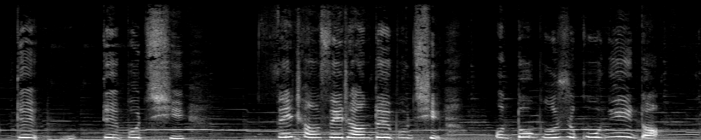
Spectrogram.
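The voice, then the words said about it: Very small, quiet voice. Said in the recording (Chinese): “用很小的声音说”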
